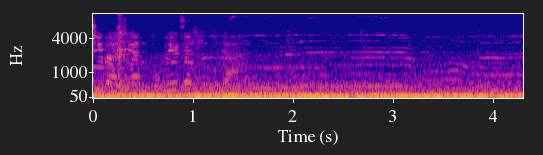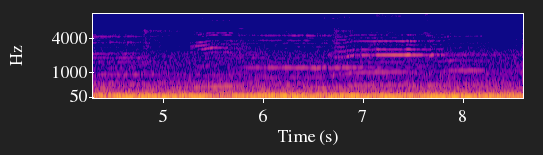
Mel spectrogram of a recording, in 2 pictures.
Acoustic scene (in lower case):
car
